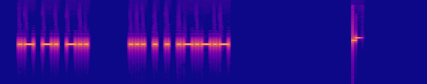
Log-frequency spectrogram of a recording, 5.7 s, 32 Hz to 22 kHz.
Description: Morse code, heard as a keyed tone, about 30 wpm, 700 Hz. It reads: AND SEE.
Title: 2x Word-Spacing - Sentences from Top 100 Words - 30wpm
